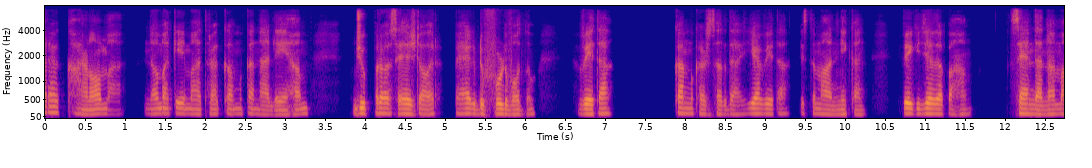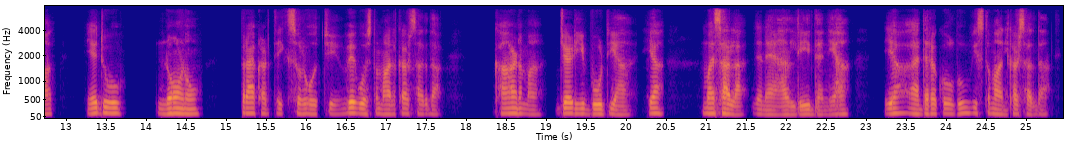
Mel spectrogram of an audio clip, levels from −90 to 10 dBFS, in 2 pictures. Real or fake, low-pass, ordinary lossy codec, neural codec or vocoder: fake; 7.2 kHz; AAC, 48 kbps; codec, 16 kHz, 0.8 kbps, ZipCodec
